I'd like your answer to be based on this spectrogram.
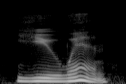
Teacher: So make sure that you start somewhere in the middle, drop down a bit, go up high, and drop just a little bit more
